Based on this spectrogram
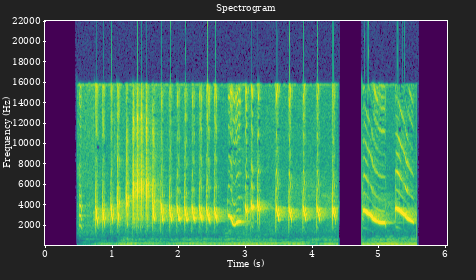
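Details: Bird sound in the 'tembakan kasar' style used to tutor cage songbirds: a fast stuttering chain of sharp notes, a dipping slurred phrase, then more rapid chips and two downward-sweeping whistles over a low steady hum.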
